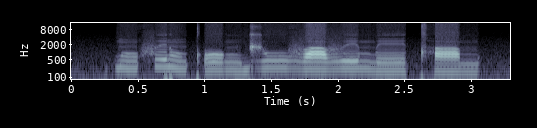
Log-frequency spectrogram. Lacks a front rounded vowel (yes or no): yes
